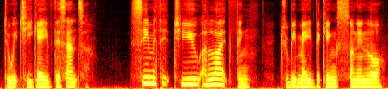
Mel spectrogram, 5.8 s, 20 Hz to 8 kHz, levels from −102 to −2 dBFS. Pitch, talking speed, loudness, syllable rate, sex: 130 Hz, 205 wpm, -18 LUFS, 4.9 syllables/s, male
